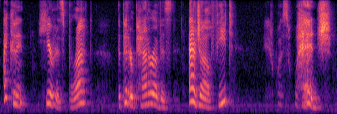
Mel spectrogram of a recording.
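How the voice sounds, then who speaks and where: A woman reading a children's picture book aloud in a playful, theatrical way, with big swings between soft and showy lines. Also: a little high, animated, slow, slightly rough. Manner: boastful first-person storybook voice. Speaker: read-aloud storyteller.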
